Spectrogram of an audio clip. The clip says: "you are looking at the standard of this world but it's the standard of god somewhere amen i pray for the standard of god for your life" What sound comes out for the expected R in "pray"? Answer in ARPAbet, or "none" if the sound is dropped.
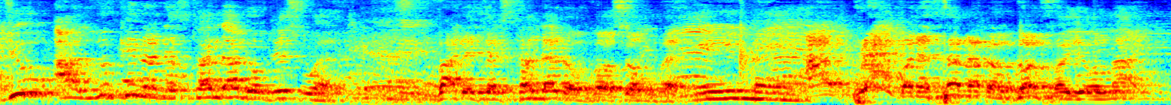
R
